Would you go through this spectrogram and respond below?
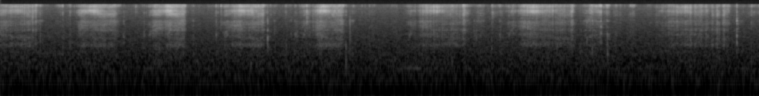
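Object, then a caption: Dried baking soda block cut with a blade. A box-cutter blade carves a solid, dried block of baking soda into slabs. Each stroke makes a soft, bright, dry scraping crunch with almost no low end and little ring. The strokes come in an uneven run of bursts throughout the clip.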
